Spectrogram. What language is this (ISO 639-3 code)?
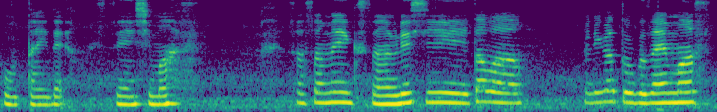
jpn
